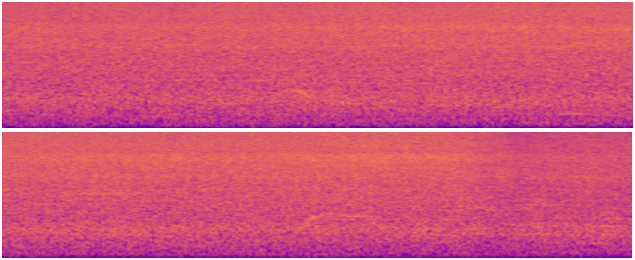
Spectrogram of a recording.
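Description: Steady background ambience of a large indoor shopping mall: an even, continuous hiss with faint distant voices now and then.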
